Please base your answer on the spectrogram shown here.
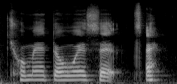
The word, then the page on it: chwing-meedooweesee-ts'eh: hupa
